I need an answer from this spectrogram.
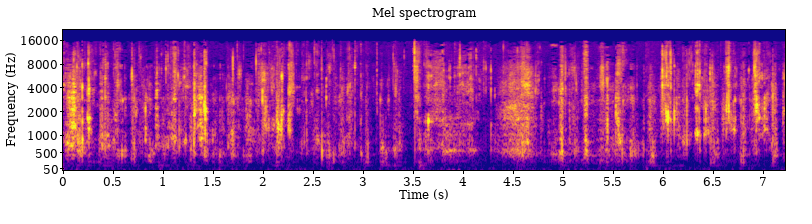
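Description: Close-miked eating: a person chewing and biting spicy boneless chicken feet, with irregular crunching clicks and crackles throughout.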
